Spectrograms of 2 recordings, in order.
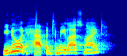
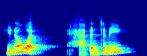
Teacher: We hear that T in what is a stop T.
